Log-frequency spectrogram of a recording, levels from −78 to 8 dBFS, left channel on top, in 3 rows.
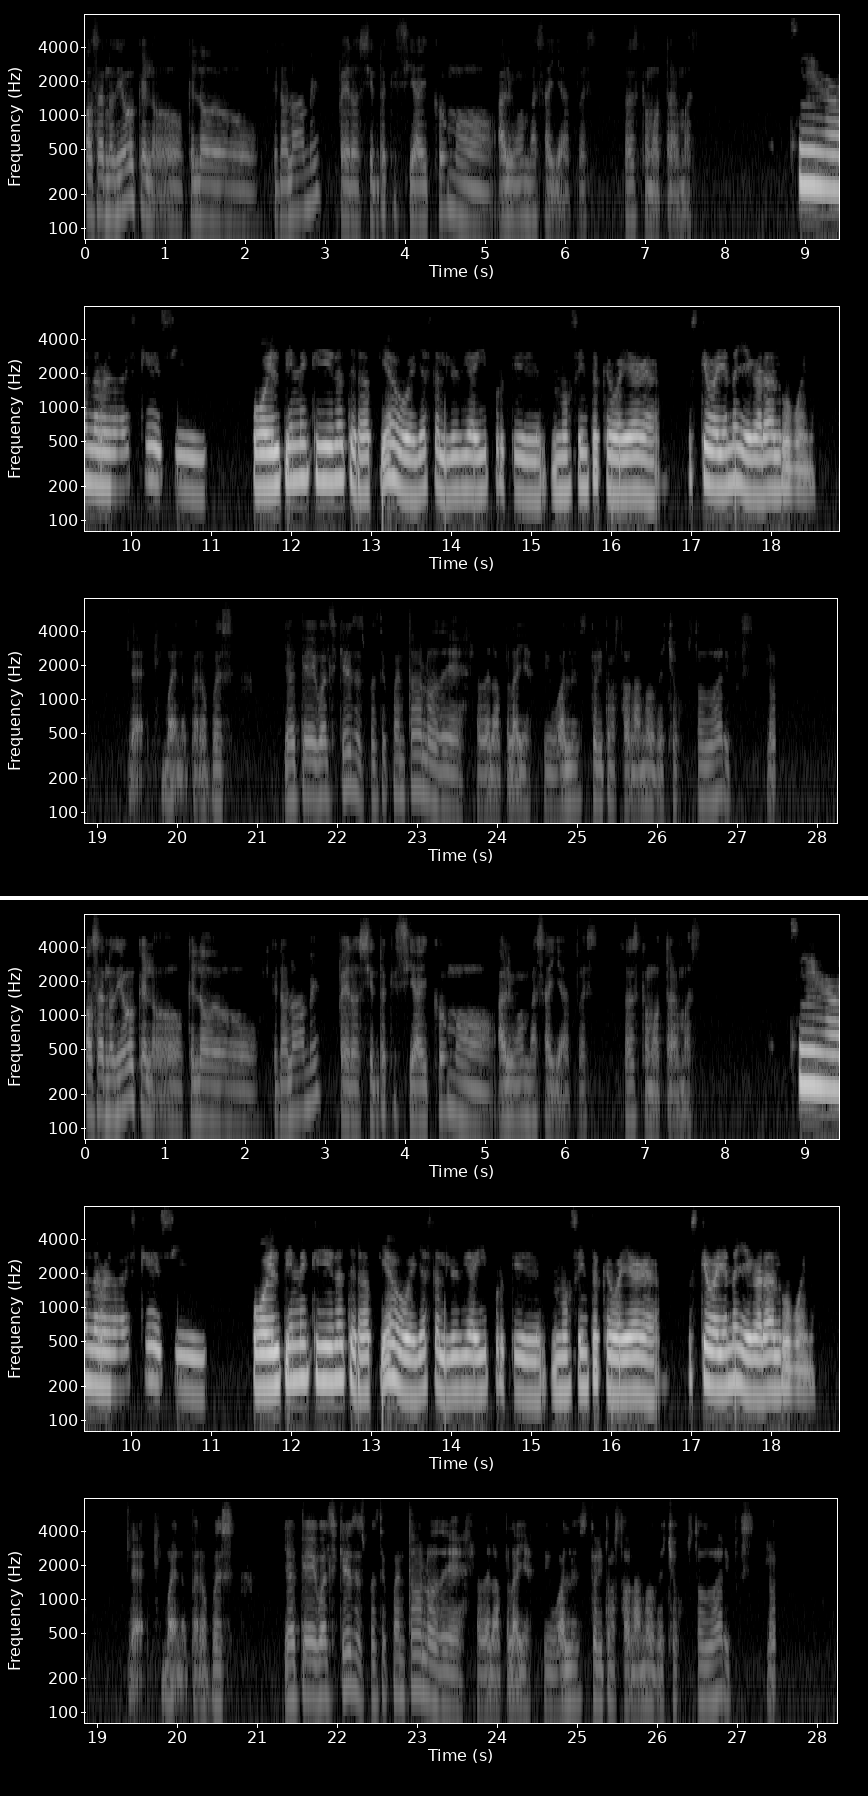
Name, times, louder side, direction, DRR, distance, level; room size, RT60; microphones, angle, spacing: voice 1, 0.0-6.4 6.7-7.7 19.4-20.9 21.3-27.5, right 2 dB, 70° right, 2.5 m, -41 dB
voice 2, 8.9-10.9 11.5-16.6 17.0-18.5, right 2 dB, 30° right, 0.6 m, -20 dB
open air
head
